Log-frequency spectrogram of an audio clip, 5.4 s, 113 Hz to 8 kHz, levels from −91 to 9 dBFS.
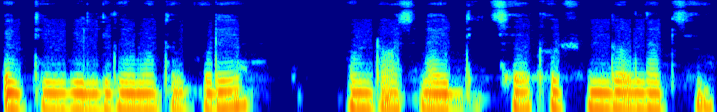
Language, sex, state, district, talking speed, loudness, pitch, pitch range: Bengali, male, West Bengal, North 24 Parganas, 135 wpm, -21 LUFS, 120 Hz, 120-125 Hz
